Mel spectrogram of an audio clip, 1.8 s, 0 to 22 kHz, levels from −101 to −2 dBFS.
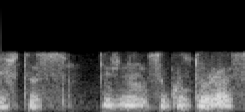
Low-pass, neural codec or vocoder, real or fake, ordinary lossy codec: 3.6 kHz; vocoder, 22.05 kHz, 80 mel bands, HiFi-GAN; fake; Opus, 16 kbps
